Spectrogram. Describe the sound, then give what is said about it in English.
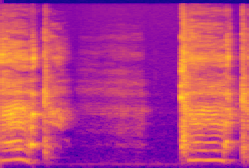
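Two bursts of harsh, raspy coughing, each a quick double hack, separated by a second of near silence. “We're editing out coughs. We should just leave in one for everybody can see how painful they are.”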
